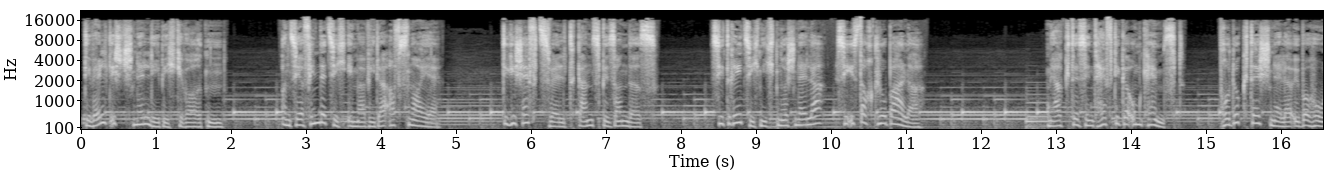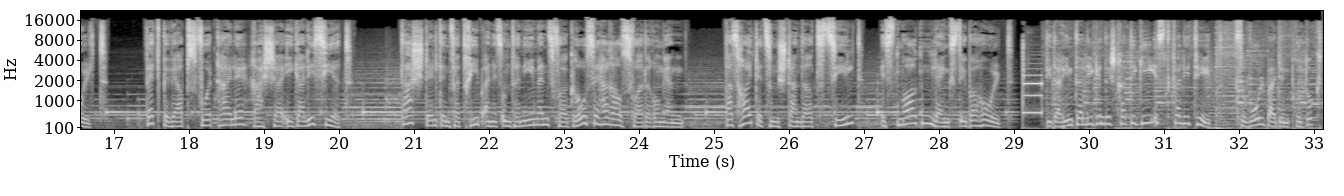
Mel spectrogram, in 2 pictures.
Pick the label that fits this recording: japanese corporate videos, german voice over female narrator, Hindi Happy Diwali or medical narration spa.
german voice over female narrator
